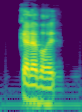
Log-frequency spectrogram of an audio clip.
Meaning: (adjective) Calabrian; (noun) Calabrian, the Calabrian language
- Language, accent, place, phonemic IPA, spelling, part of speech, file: French, France, Lyon, /ka.la.bʁɛ/, calabrais, adjective / noun, LL-Q150 (fra)-calabrais.wav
